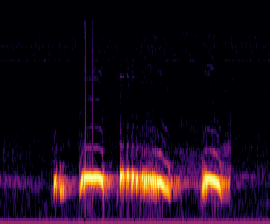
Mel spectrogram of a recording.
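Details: Song phrase of a whistle-voiced spotted dove played to get other doves cooing: a faint introductory coo, a bright held coo, a long burred falling coo and a final rounded coo.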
